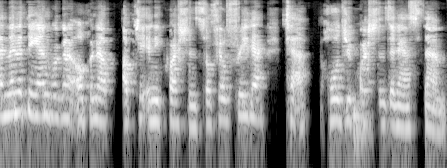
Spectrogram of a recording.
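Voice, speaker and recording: Speaking at a fairly quick pace with an American accent, a woman uses an unremarkable speaking voice at medium pitch with ordinary pitch variation. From United States. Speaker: network marketing leader. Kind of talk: business presentation.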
